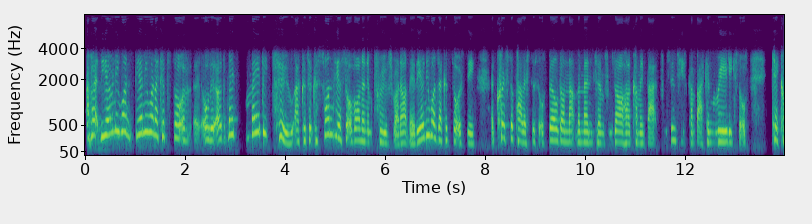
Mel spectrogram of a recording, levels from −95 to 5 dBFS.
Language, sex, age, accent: English, female, 40-59, British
